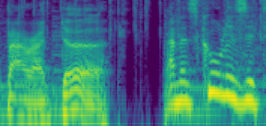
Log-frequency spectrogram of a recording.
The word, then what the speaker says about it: Barad-dûr: of the Rings either I believe this is pronounced barad dur and as cool as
